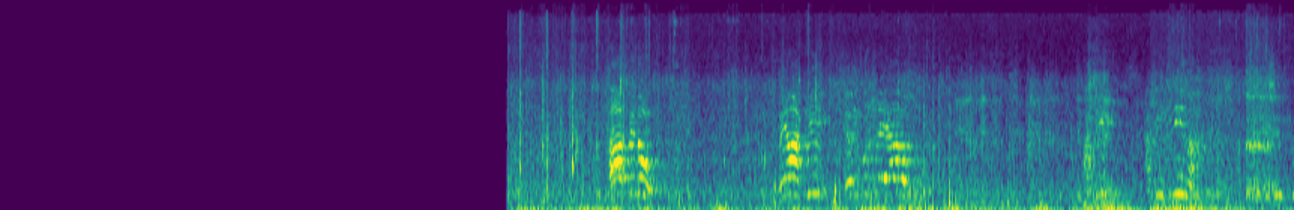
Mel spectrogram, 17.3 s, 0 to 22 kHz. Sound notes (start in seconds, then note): 7.3 Paulo shouting from afar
